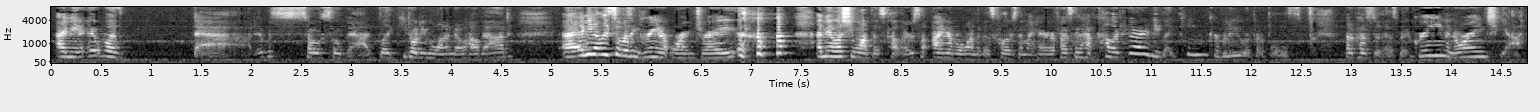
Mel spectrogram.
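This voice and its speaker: A woman's voice: fairly high pitch, animated, quick pace, distant mic, slight background noise, poor audio. A woman in her thirties chatting casually to camera, giggling often and rambling with lots of ums. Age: 30s. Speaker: vlogger answering a tag. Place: home room at a desktop computer. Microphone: computer camera mic.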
